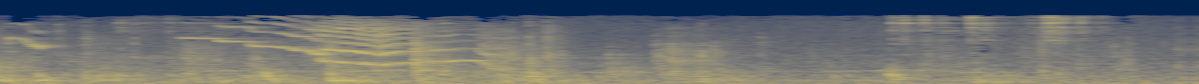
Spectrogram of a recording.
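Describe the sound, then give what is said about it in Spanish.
A room door creaks open, its hinge giving a squeaky, whining creak that falls in pitch, followed by softer shuffling and knocking noises. “Abre la puerta de una habitación.”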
